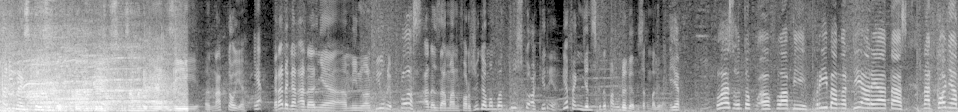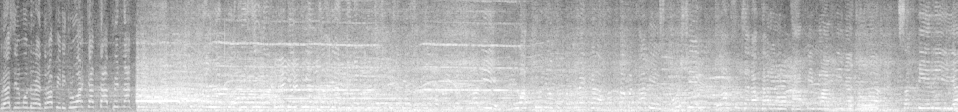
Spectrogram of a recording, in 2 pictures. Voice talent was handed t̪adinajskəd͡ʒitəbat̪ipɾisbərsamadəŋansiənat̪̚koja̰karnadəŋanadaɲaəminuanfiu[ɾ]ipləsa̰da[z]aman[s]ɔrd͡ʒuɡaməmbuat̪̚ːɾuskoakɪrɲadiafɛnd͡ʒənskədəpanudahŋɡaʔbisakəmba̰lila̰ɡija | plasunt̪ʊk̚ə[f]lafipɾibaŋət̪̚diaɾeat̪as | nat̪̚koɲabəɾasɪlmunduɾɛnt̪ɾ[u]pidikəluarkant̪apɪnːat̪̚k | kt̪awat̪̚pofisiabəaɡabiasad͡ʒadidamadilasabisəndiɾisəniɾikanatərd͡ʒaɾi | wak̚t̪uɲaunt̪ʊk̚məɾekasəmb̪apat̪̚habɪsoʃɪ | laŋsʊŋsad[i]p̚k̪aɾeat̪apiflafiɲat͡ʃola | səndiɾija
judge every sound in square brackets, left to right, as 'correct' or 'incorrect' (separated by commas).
correct, correct, incorrect, correct, incorrect, incorrect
